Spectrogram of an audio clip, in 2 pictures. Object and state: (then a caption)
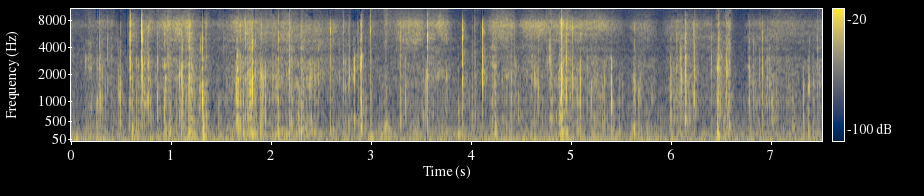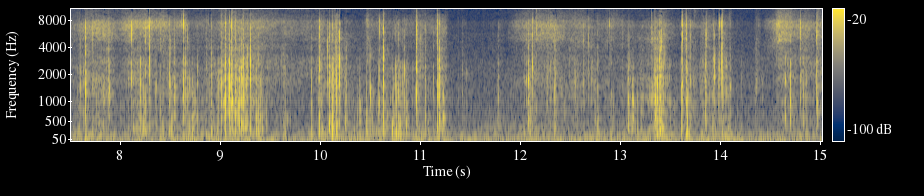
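Crinkling plastic bag. A hand squeezes and crinkles a clear plastic bag wrapped around a pair of blue sunglasses. The result is a soft, continuous stream of bright, crackly crinkling that swells in bursts and fades between them, with almost no low-end.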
